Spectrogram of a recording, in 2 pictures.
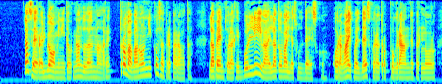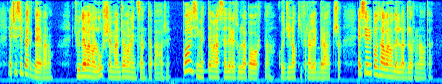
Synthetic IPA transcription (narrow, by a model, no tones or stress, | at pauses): laseːɾaʎwɔminit̪ornand̪od̪alma̰ːɾet̪ɾovaːvanooɲːikːɔːsapɾepaɾaːt̪a | lapɛnt̪olakebːoʎːiːvaelːat̪ovaʎːasuld̪ɛskooɾamajkweld̪ɛskoɛːɾat̪ɾɔpːoɡɾand̪eperloːɾo | et͡ʃːisiperd̪eːvano | kʲjud̪evanoluʃːoemːand͡ʒavanoinsant̪apa̰ːt͡ʃe | pɔjsimet̪ːevanoasːed̪eːɾesulːapɔrt̪a̰koid͡ʒinɔkːifɾalebɾa̰t͡ʃːa̰ | esːiripozaːvanod̪elːad͡ʒornaːt̪a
